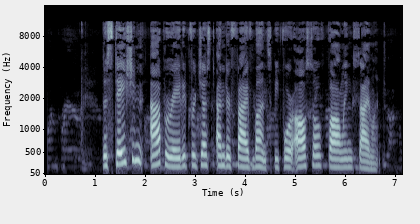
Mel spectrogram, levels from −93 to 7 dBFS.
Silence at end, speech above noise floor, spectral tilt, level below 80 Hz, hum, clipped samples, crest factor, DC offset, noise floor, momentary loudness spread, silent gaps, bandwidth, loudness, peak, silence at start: 0.55 s; 34 dB; -3.5 dB/octave; -70 dBFS; none; under 0.1%; 16 dB; under 0.1%; -53 dBFS; 11 LU; none; 11.5 kHz; -19 LUFS; -2 dBFS; 1.15 s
